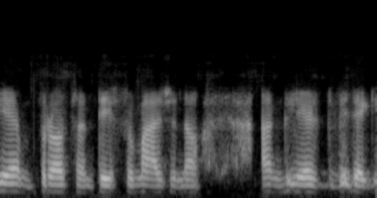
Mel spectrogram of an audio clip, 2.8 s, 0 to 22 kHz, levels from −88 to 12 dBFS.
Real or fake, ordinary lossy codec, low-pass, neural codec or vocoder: fake; Opus, 24 kbps; 7.2 kHz; codec, 16 kHz, 4.8 kbps, FACodec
